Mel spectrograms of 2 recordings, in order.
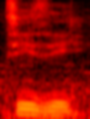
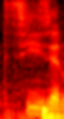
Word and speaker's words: Tzy: And so my dad always calls me Tzy, like a pet name. So I decided to spell it Tzy because nobody had it then.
